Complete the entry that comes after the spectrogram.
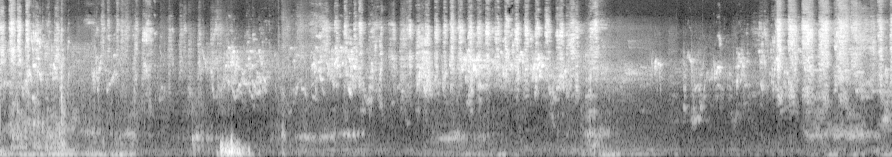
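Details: A group of budgerigars sharing food keeps up a continuous high, raspy warble and chirping chatter, interrupted by a loud low rubbing thump and soft scraping sounds.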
